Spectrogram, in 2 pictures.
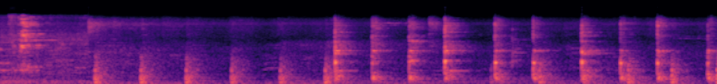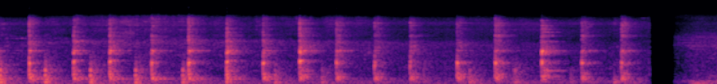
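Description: Repeated hammer blows on metal, about three a second, each with a short ringing tail, growing louder about three seconds in and stopping abruptly near the end.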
